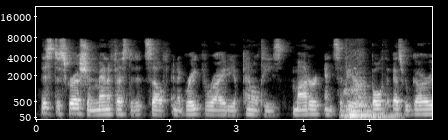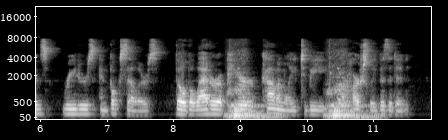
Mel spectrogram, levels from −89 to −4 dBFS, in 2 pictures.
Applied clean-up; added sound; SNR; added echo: none; Bowed string instrument; 0 dB; none.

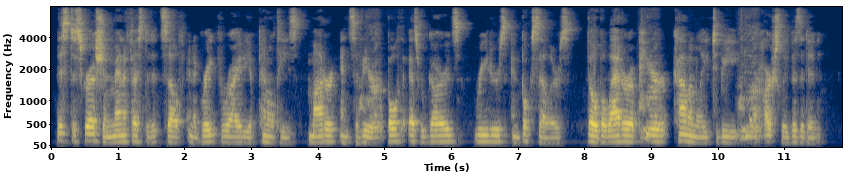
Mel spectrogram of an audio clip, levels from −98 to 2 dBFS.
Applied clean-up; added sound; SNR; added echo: neural mask model Resemble Enhance denoiser.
